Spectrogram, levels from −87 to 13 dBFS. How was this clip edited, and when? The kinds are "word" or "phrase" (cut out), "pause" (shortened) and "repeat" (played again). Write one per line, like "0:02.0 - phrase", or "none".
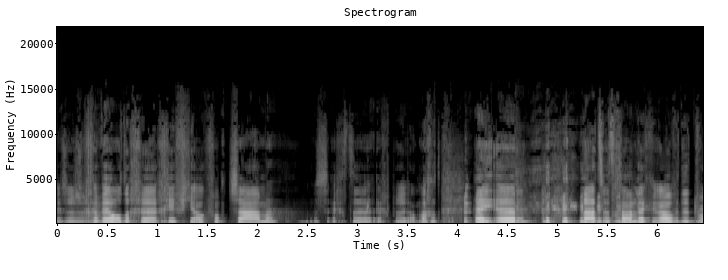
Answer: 0:01.7 - phrase
0:04.6 - word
